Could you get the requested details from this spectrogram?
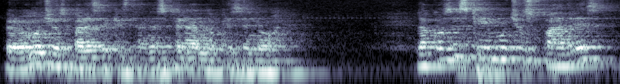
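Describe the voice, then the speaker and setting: A pastor preaching a sermon, acting out the voices of a pleading child and a parent. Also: male voice, on the high side, big pitch swings, a little fast, darkish tone. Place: church hall. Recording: very echoey hall, mic far off.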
